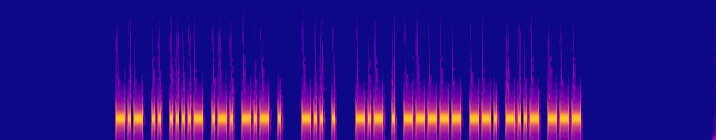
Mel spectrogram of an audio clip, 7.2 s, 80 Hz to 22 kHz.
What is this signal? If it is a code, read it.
Morse code, heard as a keyed tone, about 37 wpm, 700 Hz. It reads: KI4RKE DE KE0GXO
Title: USA Callsign DE Callsign - 6 Characters - 40wpm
